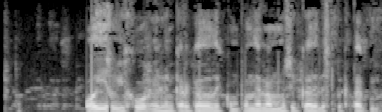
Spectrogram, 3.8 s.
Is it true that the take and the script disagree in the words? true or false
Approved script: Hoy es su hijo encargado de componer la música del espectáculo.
true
